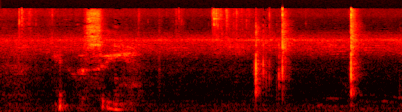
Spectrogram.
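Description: A few faint, separate clicks of a metal chain necklace's links being handled, three of them sharp ones in the second half, with a soft murmur about a second in.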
